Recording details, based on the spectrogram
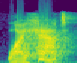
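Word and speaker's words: ŷ: variable also called the explanatory variable that's X Y hat and that's how you pronounce it y hat with a little hat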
